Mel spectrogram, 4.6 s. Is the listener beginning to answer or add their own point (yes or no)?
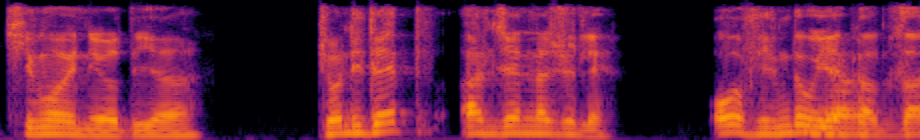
no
